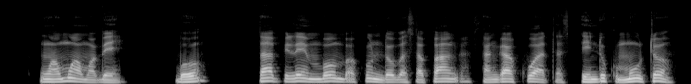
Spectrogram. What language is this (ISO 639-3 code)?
mgv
